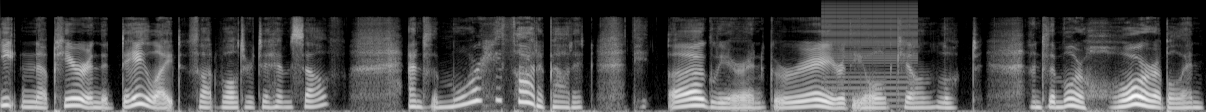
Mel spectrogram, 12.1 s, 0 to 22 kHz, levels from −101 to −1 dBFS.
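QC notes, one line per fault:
8.21–9.17 s, GSM phone buzz: steady, raspy buzz at 217 Hz, about 23 dB below the speech, from a nearby 2G phone on a call, its transmit bursts rectified by the audio circuit. The spectrogram shows a ladder of harmonics from 217 Hz, and the waveform shows regular spikes.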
